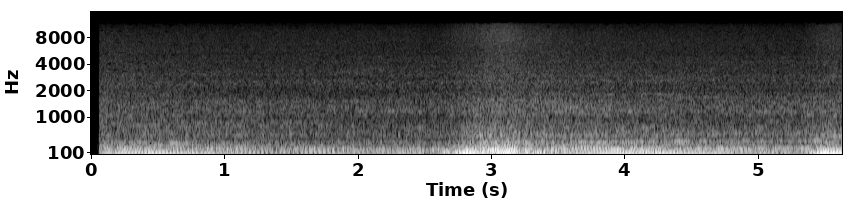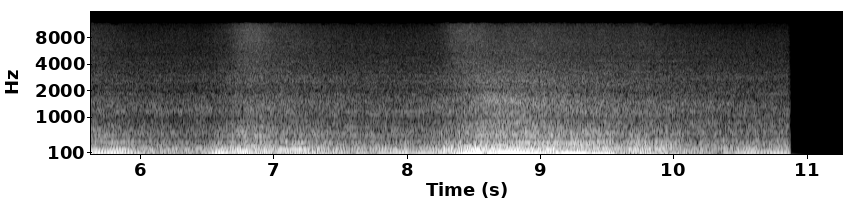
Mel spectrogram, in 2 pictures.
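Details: Chevrolet Cobalt petrol engine idling with a lumpy, uneven beat and occasional stumbles; scanner showed an intermittent cylinder misfire, caused not by the injector or ignition but by damaged injector connectors making poor contact.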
